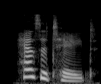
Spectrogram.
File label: "hesitate", English, spelling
